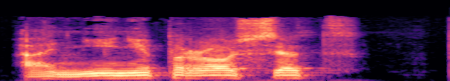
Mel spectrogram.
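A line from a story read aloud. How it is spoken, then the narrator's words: Growling. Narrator (Russian): прорычала Кока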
